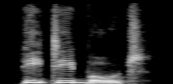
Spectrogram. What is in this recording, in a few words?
"PT boat", Indian; Dictionary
